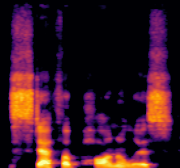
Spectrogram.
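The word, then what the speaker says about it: Stephanopoulos: In an ABC News interview with George um Stephaponis, however you say that. I am so sorry. I cannot pronounce that for the life of me. Someone said it's pronounced like Metropolis, but hey.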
